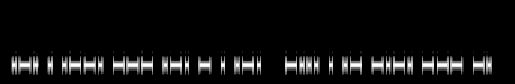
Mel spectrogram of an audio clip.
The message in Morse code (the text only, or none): REPORTER BEACON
